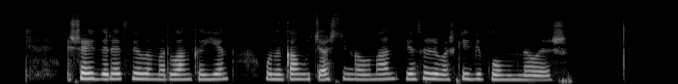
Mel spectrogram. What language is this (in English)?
Mari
